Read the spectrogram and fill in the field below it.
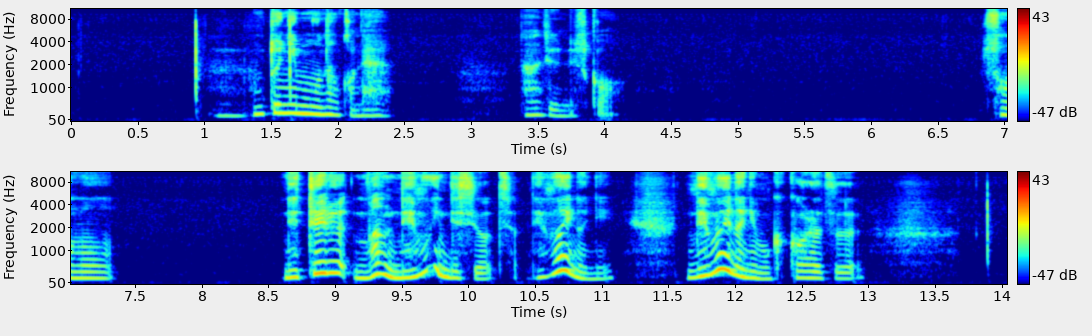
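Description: A young woman speaks softly and casually, close to a phone microphone, with pauses.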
